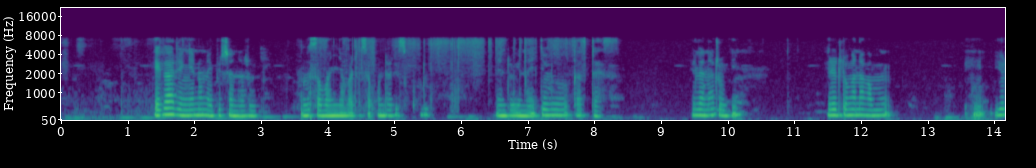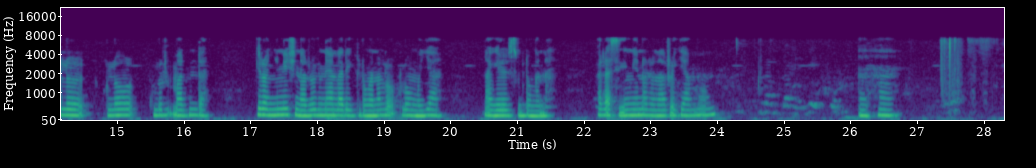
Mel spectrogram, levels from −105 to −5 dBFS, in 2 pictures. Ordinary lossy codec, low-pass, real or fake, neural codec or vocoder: none; 7.2 kHz; real; none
